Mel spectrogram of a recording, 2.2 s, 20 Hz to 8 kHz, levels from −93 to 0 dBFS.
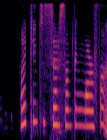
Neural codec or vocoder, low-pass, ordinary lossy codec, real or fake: codec, 16 kHz, 1 kbps, X-Codec, HuBERT features, trained on balanced general audio; 7.2 kHz; none; fake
